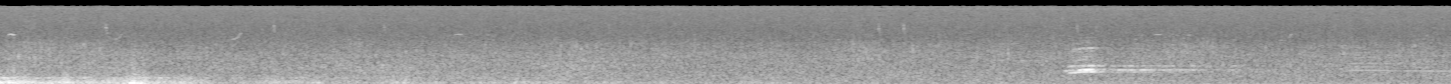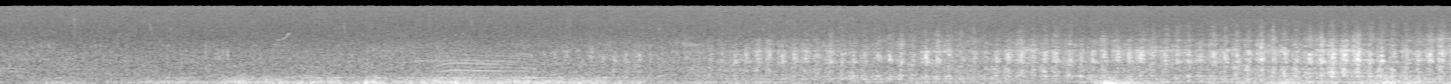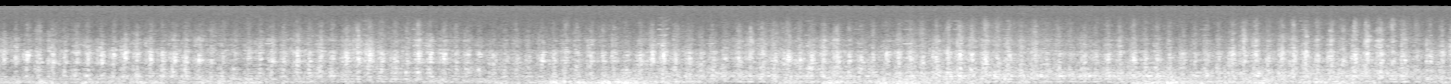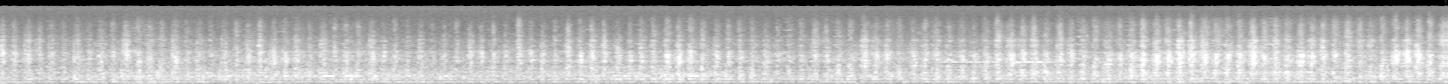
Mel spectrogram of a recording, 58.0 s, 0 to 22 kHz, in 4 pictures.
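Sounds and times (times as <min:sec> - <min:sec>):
steam locomotive exhaust beating: 0:10.6 - 0:12.7, 0:16.0 - 0:58.0.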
